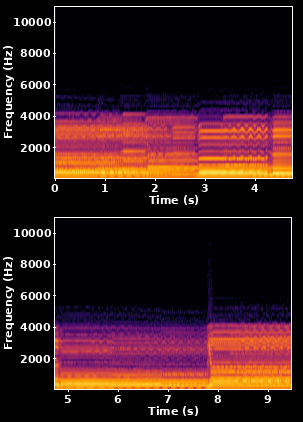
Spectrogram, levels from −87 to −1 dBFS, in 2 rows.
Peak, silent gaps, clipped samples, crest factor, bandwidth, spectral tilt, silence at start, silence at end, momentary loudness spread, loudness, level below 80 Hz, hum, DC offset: 0 dBFS; none; under 0.1%; 14 dB; 4.4 kHz; -10 dB/octave; 0 s; 0 s; 6 LU; -15 LUFS; -62 dBFS; none; 1%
